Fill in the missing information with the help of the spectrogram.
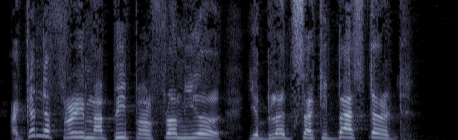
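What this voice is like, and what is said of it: Put-on Mexican accent sounding Italian. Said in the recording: “my Mexican sounds a little Italian”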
